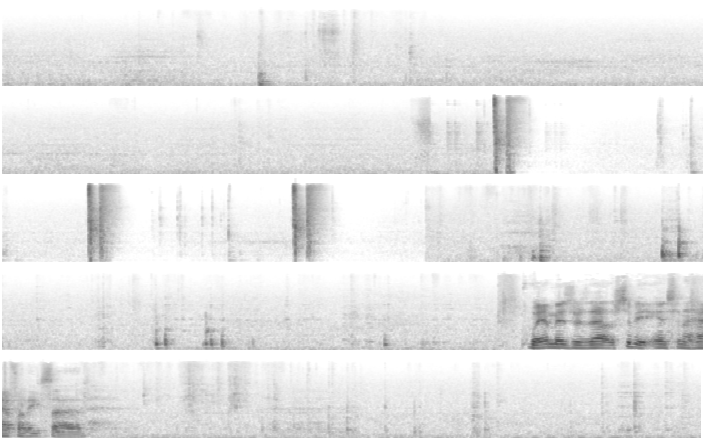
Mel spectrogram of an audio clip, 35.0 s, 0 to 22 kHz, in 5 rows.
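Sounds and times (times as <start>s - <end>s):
nail gun firing: 11.9s - 12.4s, 14.9s - 15.3s, 16.9s - 17.4s
wood knocking: 20.6s - 21.0s.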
